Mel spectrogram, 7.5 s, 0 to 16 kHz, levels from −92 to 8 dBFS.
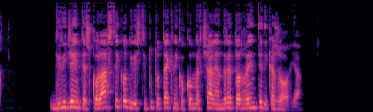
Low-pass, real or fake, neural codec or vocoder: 14.4 kHz; real; none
